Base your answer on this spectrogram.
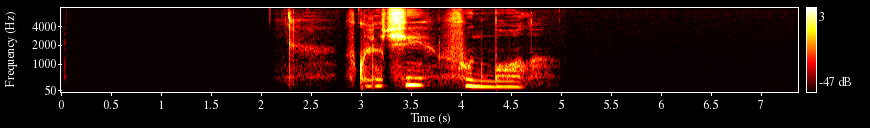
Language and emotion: Russian, sad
